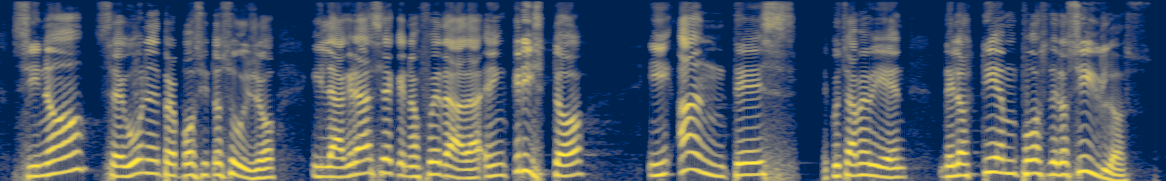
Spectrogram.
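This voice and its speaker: Rioplatense male pastor, raised pitch, smooth clear voice, deliberate stresses. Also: no echo. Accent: Rioplatense Spanish. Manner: slow emphatic preaching, stressing key words. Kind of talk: sermon.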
